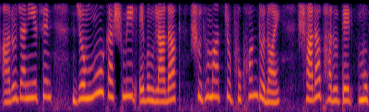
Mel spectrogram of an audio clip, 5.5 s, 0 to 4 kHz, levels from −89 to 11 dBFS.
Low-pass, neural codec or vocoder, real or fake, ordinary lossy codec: 3.6 kHz; codec, 24 kHz, 1.2 kbps, DualCodec; fake; none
